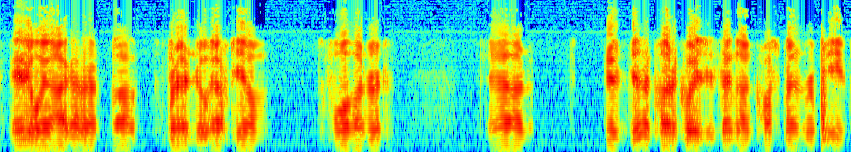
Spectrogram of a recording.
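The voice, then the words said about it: Congested, stuffy nasal voice. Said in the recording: “Excuse my voice. I got a stuffed up nose.”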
